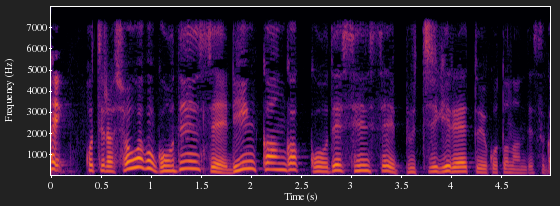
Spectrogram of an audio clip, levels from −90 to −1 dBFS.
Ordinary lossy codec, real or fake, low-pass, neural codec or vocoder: none; real; 7.2 kHz; none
